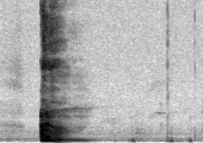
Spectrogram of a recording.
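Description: Someone clears their throat during a sermon: one loud, rough rasp that fades over about half a second, followed by a few faint small noises and then quiet.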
